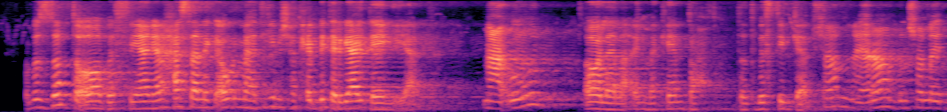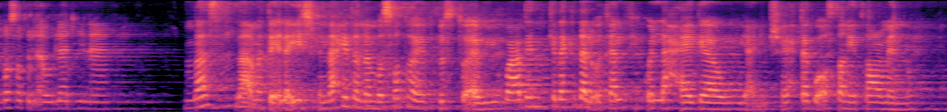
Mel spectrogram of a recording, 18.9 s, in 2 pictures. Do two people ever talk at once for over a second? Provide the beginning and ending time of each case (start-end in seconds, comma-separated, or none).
none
